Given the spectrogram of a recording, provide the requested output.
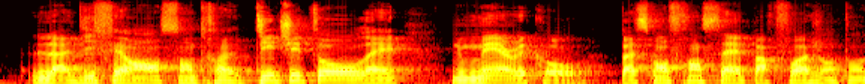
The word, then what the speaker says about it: numerical: Il s'agit de numerical, et pas numerical, mais numerical, avec un accent tonique ici.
